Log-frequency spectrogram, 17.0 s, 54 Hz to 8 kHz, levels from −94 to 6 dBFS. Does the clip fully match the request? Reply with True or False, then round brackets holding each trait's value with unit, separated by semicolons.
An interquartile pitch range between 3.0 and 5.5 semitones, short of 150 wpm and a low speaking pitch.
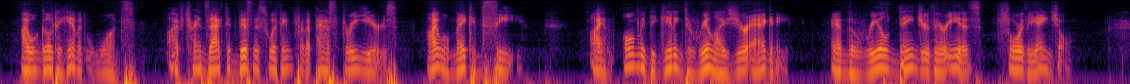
True (4.1 semitones; 140 wpm; 120 Hz)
